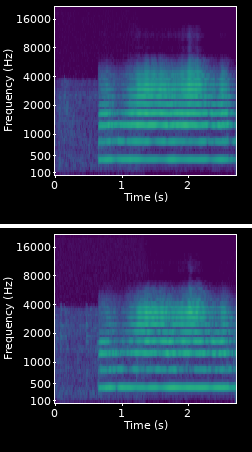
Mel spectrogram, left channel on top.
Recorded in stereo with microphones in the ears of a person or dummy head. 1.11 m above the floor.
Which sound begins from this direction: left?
A trumpet, at 0.7 s.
